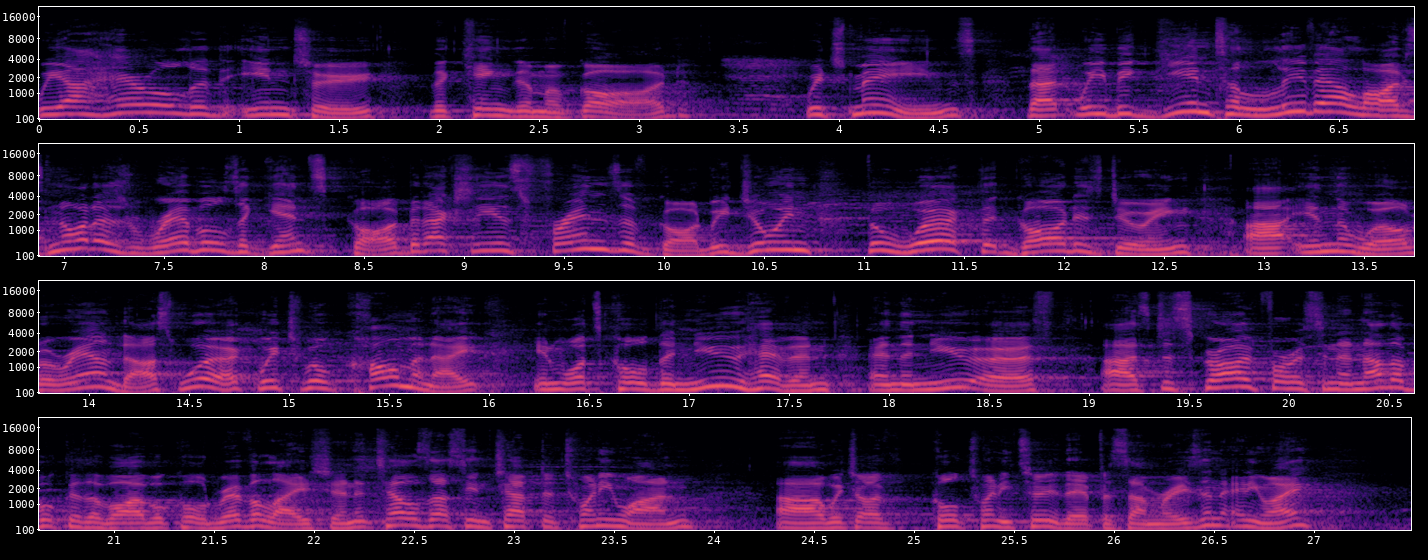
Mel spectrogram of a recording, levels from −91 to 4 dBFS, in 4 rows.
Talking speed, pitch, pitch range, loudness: 185 wpm, 180 Hz, 155-215 Hz, -37 LUFS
